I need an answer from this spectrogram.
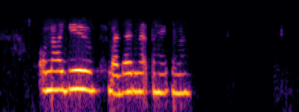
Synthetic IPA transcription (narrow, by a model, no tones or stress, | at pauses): ʊnaɡebadʱaɾɛnaʔt̪aɦɛ̃kana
